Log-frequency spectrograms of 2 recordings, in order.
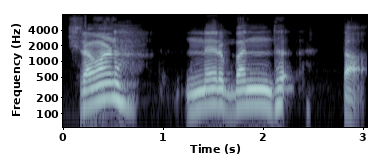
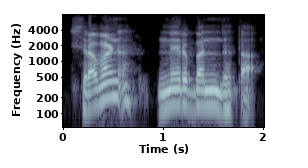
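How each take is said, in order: First: Slow, word by word. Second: Said in the usual way. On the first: Shown as a demonstration. Teacher slowly breaking the Hindi term into parts for students. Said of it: "repeated word by word". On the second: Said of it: "Shravan / निर्बंधता (split repeat)".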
